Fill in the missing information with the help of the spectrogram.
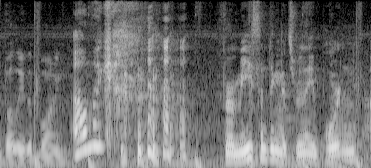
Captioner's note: laughs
